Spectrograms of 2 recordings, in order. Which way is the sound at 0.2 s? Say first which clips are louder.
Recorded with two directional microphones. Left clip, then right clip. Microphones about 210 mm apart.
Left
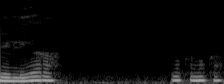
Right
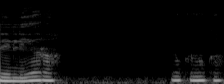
Left 1 dB; 20° right (ahead or behind).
